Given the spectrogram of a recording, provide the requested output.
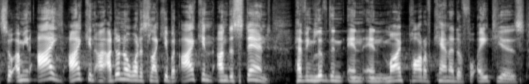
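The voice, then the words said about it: South African English accent. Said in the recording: “my accent ... You Australian? No. New Zealand? No. British? No. ... we're South African”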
